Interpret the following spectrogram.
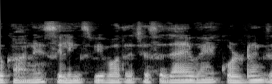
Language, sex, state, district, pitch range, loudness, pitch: Hindi, male, Bihar, West Champaran, 95-100 Hz, -16 LUFS, 95 Hz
